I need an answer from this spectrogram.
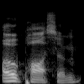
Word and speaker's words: opossum: It's actually spelled opossum, but I know what you mean. The O is silent.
